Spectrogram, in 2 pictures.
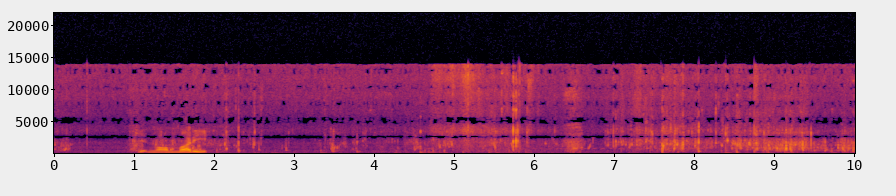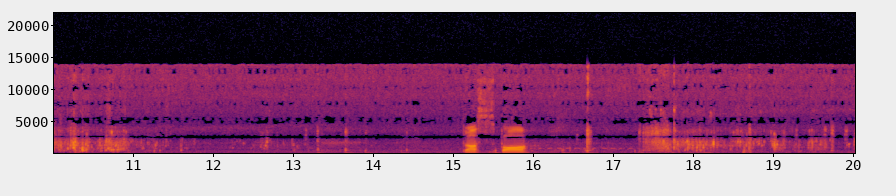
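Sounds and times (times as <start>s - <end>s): dog splashing through water: 6.6s - 11.6s, 17.4s - 20.0s.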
